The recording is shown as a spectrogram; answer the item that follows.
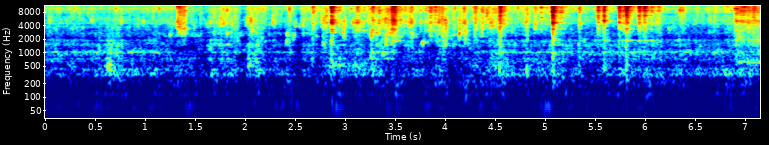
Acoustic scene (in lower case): kitchen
